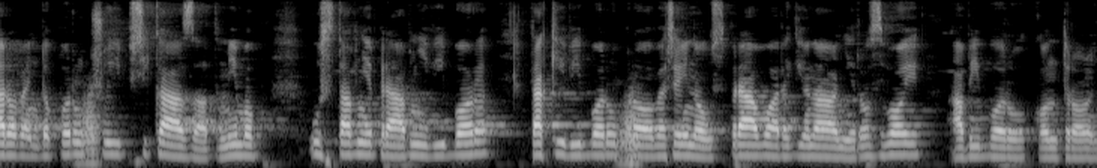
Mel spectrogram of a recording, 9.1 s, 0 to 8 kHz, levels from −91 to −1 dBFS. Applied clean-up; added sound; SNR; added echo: classical method log-MMSE.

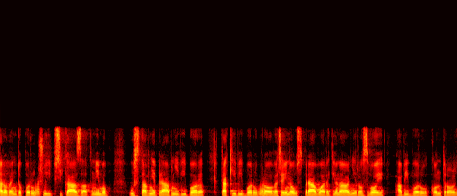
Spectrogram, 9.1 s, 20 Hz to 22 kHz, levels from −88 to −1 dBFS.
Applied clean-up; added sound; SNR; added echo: neural mask model RNNoise.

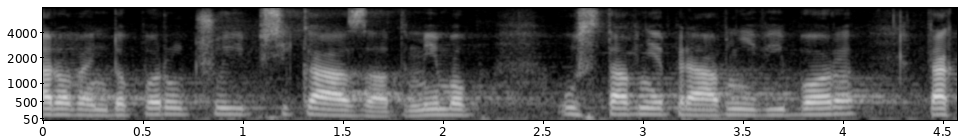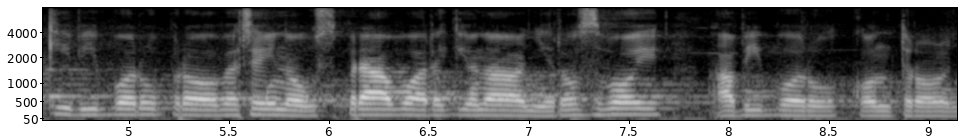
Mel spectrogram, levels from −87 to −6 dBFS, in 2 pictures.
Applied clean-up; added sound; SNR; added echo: none; none; none; none.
